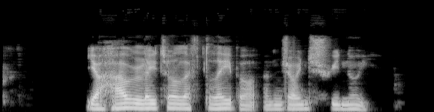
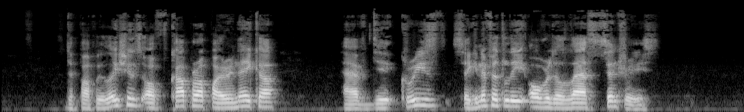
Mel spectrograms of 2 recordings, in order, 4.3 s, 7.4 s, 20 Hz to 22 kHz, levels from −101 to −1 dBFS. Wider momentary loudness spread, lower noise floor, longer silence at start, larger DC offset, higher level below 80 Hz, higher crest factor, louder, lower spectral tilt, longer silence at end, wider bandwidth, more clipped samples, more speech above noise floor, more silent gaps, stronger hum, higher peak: about the same, 10 LU vs 10 LU; first, under -90 dBFS vs -71 dBFS; first, 0.9 s vs 0.7 s; neither; about the same, -56 dBFS vs -60 dBFS; about the same, 20 dB vs 18 dB; about the same, -20 LUFS vs -20 LUFS; about the same, -6 dB/octave vs -6 dB/octave; second, 0.65 s vs 0.95 s; second, 7 kHz vs 15 kHz; neither; first, over 70 dB vs 52 dB; neither; neither; about the same, -2 dBFS vs -2 dBFS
